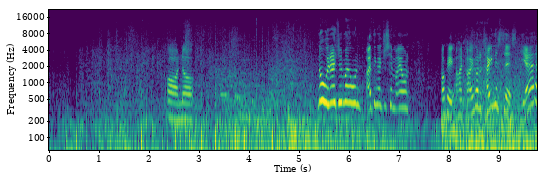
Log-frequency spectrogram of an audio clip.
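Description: Explosions boom in a video game battle.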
